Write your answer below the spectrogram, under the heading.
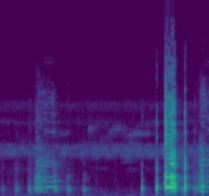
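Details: Hen gives scattered soft clucks and raspy notes, then a burst of loud, harsh squawks near the end.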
